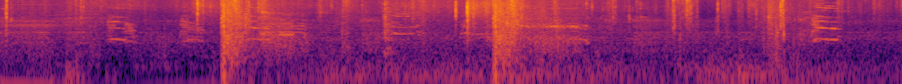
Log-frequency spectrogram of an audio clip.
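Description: Chickens in Resident Evil Village cluck and crow, with a couple of loud sharp squawks standing out against steady ambient noise.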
